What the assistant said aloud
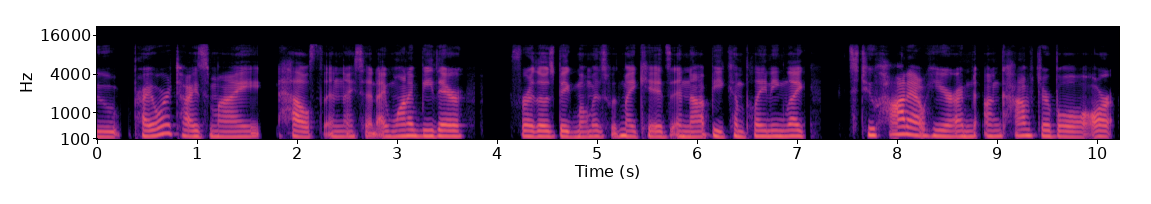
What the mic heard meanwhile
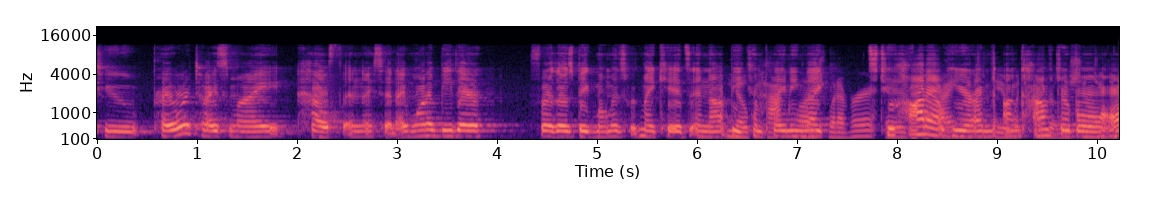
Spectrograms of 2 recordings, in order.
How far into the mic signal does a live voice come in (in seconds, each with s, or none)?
6.3 s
